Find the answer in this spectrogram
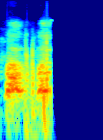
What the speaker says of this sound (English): a dog's walked past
